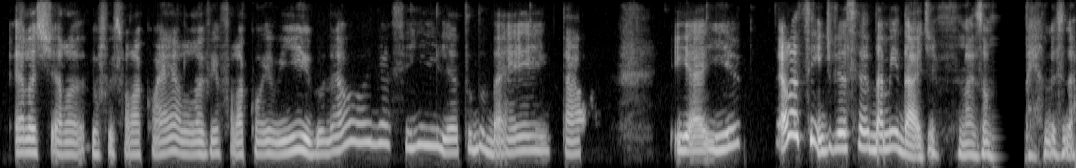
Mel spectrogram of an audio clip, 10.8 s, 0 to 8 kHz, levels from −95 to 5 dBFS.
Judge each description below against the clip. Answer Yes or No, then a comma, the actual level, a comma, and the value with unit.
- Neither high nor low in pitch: No, high, 195 Hz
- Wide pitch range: Yes, wide, 6.0 semitones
